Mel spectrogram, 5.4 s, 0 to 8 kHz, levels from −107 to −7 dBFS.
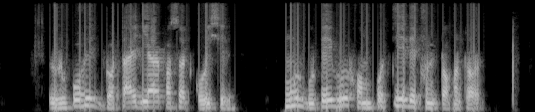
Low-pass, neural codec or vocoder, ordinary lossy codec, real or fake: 7.2 kHz; none; MP3, 64 kbps; real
